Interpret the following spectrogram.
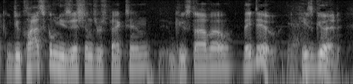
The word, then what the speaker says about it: Gustavo: I think me and Gustavo are going to be touring after this. Is that how you pronounce his name?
